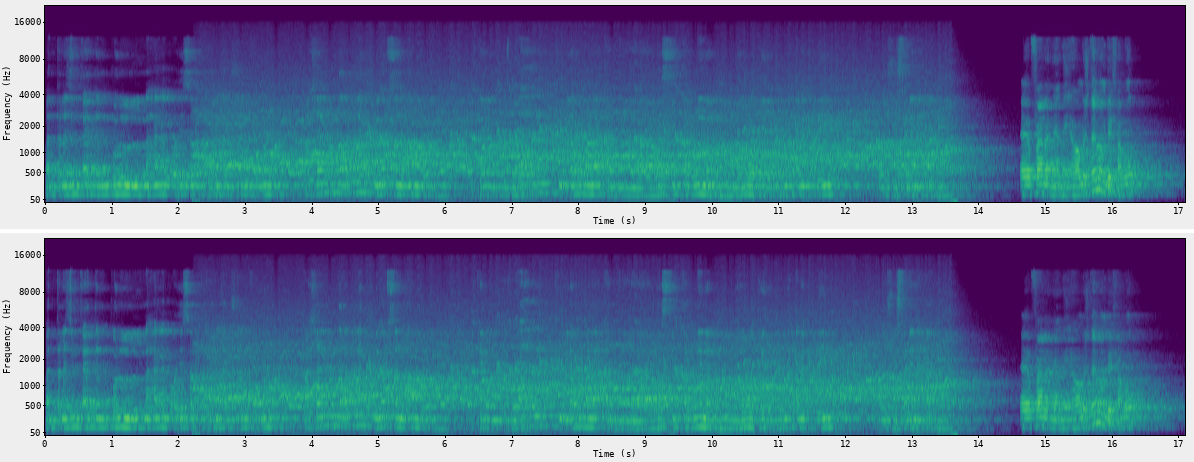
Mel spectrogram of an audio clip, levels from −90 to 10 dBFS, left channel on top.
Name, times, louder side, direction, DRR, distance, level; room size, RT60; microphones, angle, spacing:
voice 1, 0.0-3.5 3.8-5.8 6.4-11.9 12.5-13.5, equal, 30° right, -3 dB, 1.6 m, -30 dB
sound 1, 2.2-13.6, equal, 5° right, 0.8 m, -31 dB
voice 2, 14.6-16.3, left 2 dB, 30° left, 4 dB, 0.6 m, -26 dB
9.0 x 8.0 x 4.4 m, 2.1 s
head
